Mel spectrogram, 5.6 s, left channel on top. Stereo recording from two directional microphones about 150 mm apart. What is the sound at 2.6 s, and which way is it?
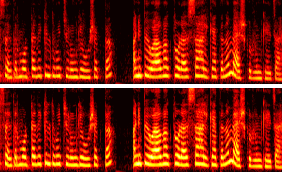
Speech, 30° right (ahead or behind).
